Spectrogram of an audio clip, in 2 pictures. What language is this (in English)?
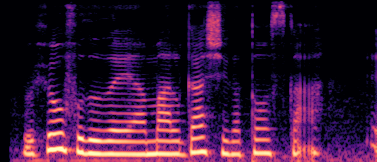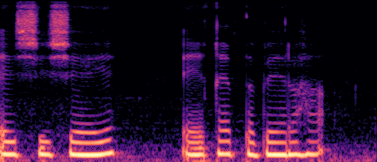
Somali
